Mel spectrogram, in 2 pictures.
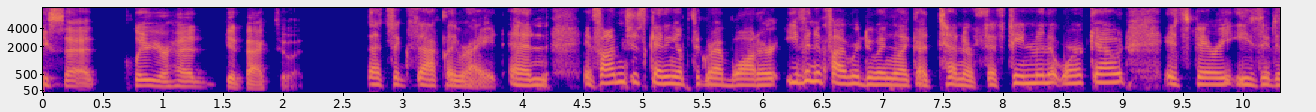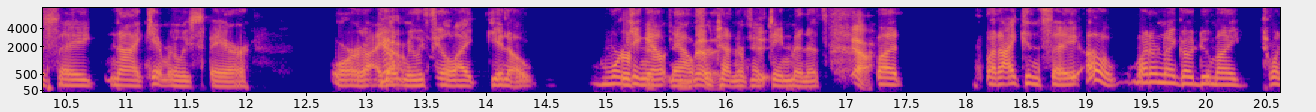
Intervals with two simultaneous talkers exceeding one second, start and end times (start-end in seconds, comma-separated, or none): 15.1-16.4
